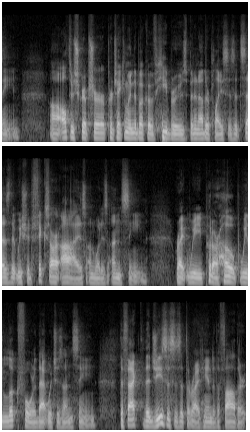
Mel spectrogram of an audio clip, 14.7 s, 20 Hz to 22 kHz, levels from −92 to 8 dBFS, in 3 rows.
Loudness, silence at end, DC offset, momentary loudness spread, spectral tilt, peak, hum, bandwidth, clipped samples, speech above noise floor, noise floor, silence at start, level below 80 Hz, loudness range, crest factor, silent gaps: -23 LUFS; 0 s; under 0.1%; 11 LU; -5 dB/octave; -2 dBFS; none; 16 kHz; under 0.1%; 28 dB; -51 dBFS; 0 s; -54 dBFS; 2 LU; 22 dB; none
